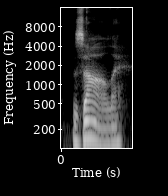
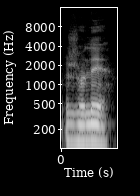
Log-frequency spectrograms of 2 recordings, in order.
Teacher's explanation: Notice that the L sound is palatalized in the Lithuanian word. · Shown in: second take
